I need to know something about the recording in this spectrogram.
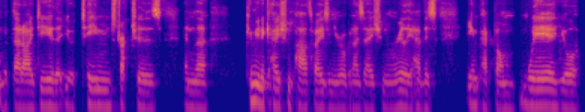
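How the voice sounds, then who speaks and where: A middle-aged man giving a technical conference talk, soft-spoken with a quiet voice. He hesitates often, fills with "um" and restarts, and drops wry asides. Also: on the low side. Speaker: conference speaker.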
